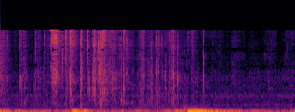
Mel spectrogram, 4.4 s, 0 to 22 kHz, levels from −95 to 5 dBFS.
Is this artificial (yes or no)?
no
